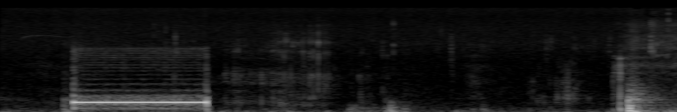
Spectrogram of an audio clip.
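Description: Outgoing phone call ringing out: one steady, buzzing tone lasts about a second, followed by quiet rustling and a few small clicks and knocks.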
